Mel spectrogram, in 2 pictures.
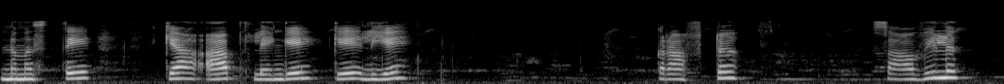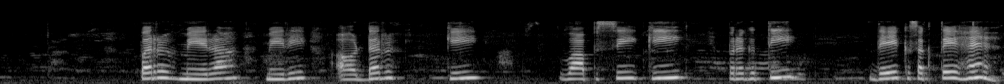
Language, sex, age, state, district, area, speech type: Hindi, female, 45-60, Uttar Pradesh, Hardoi, rural, read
